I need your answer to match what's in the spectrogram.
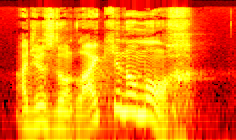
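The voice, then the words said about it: Put-on foreign accent quoting film line. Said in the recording (Dutch): “In dat lekkere accent.”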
